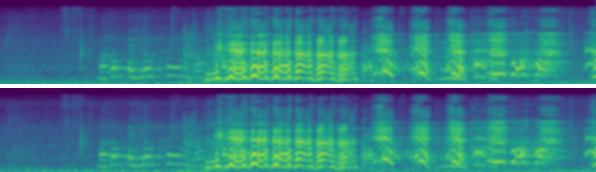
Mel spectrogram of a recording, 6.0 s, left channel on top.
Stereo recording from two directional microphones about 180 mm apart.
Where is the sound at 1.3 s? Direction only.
10° left (ahead or behind).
